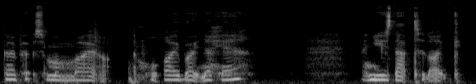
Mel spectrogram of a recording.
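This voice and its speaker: In this casual get-ready-with-me chat, a beauty vlogger does her makeup at a desk at home in daylight, making self-deprecating comments and frequent half-whispered asides. Her mid-range voice is gravelly, husky and darkish, delivered flatly at a moderate pace, with a slightly smoky laugh.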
